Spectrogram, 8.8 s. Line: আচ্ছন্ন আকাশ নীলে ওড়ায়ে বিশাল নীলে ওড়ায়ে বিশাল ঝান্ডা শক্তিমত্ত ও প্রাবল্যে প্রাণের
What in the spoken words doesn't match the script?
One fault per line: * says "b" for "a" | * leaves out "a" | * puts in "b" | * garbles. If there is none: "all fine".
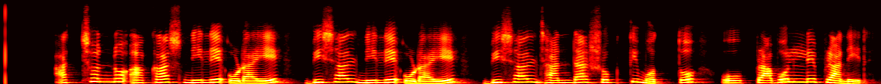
all fine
